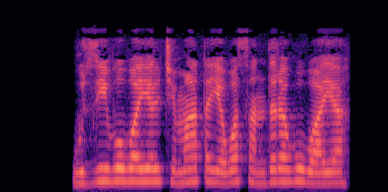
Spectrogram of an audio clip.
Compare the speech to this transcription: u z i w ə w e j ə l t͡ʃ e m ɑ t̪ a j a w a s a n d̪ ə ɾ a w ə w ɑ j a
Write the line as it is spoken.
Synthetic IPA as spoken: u z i w ə w a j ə l t͡ʃ e m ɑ t̪ a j a w a s a n d̪ ə ɾ a w ə w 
